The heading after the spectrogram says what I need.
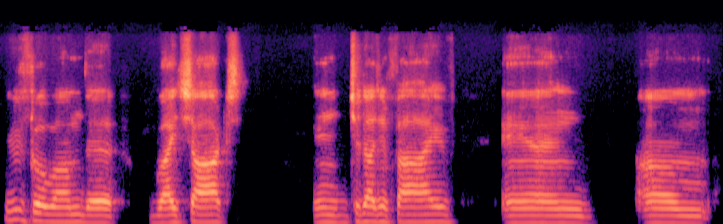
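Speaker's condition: Down syndrome

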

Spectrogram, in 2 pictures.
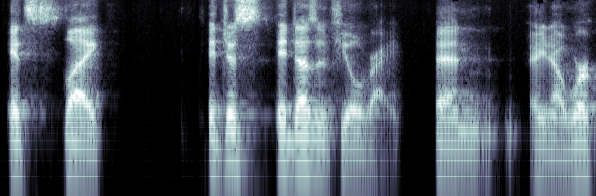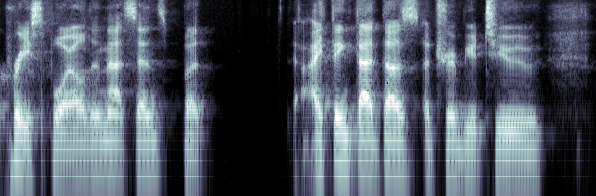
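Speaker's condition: No condition

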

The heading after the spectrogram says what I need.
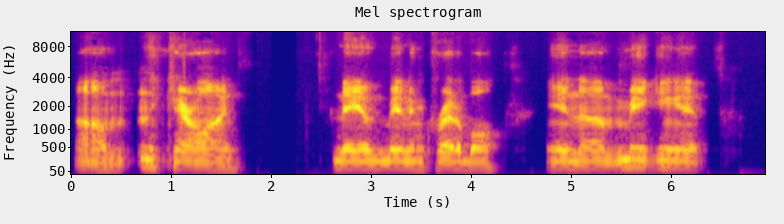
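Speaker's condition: ALS; diagnosed with ALS last year; difficulty speaking for long periods

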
